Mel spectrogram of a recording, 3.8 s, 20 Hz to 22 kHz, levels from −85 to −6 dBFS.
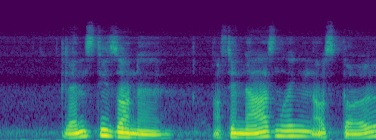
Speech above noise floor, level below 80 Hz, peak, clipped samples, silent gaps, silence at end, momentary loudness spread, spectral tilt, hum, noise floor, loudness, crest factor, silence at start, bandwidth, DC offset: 27 dB; -52 dBFS; -2 dBFS; under 0.1%; none; 0 s; 14 LU; -7.5 dB/octave; none; -44 dBFS; -17 LUFS; 16 dB; 0.2 s; 9 kHz; under 0.1%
